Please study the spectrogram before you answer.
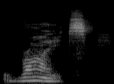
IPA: ˈraɪt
